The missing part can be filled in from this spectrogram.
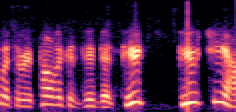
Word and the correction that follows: Fauci: how do you say that name? – Fauci.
